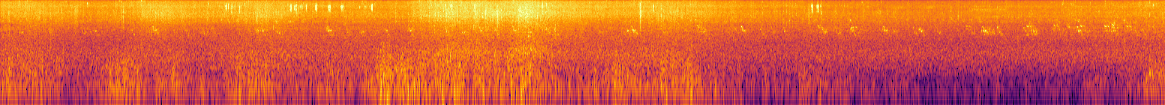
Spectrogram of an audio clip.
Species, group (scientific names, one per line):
Eumodicogryllus theryi
Orthoptera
